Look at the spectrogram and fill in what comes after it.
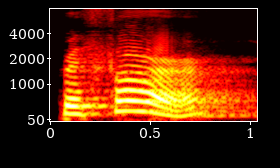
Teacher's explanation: từ prefer, trọng âm của từ này rơi vào âm tiết thứ 2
